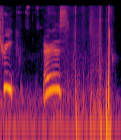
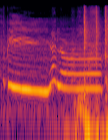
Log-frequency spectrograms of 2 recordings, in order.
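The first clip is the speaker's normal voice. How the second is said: excited dog greeting; 5 semitones higher, much slower than usual. Real, not acted.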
